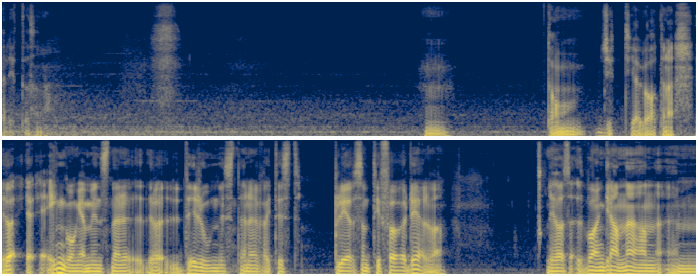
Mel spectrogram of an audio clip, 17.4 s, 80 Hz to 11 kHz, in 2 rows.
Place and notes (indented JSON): {
  "title": "Storgatan, Tranås, Sweden - Topology of Homecoming",
  "date": "2019-07-12 20:57:00",
  "description": "Topology of Homecoming\nImagine walking down a street you grew\nup on. Describe every detail you see along\nthe way. Just simply visualise it in your mind.\nAt first your walks will last only a few minutes.\nThen after a week or more you will remember\nmore details and your walks will become longer.\nFive field recordings part of a new work and memory exercise by artist Stine Marie Jacobsen 2019.\nStine Marie Jacobsen visited the Swedish city Tranås in spring 2019 and spoke to adult students from the local Swedish language school about their difficulties in learning to read and write for the first time through a foreign language. Their conversations lead her to invite the students to test an exercise which connects the limited short term memory with long term memory, which can store unlimited amounts of information.\nBy creating a stronger path between short and long term memory, perhaps more and new knowledge will symbolically and dynamically merge with one’s childhood street and culture.",
  "latitude": "58.03",
  "longitude": "14.97",
  "timezone": "GMT+1"
}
